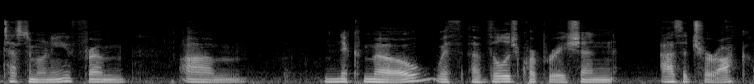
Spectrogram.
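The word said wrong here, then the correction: Azachorok: It's pronounced Azazarak.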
